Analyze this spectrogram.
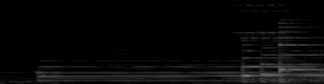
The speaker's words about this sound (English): Oh, we got another phone call.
